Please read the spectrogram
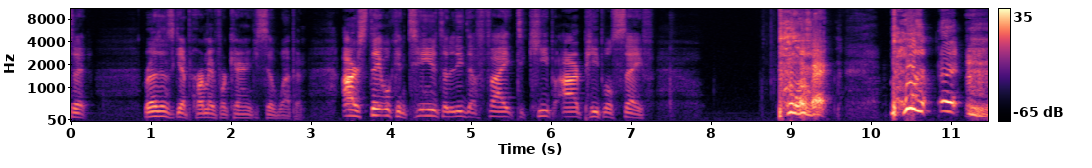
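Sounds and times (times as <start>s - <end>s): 
speech: 0.0s - 0.3s, 0.9s - 7.3s, 8.9s - 11.4s
person clearing throat: 8.8s - 9.6s, 10.2s - 11.4s
person coughing in loud rough bursts: 8.8s - 9.6s, 10.2s - 11.4s.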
